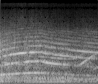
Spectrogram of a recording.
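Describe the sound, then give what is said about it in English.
Police car sirens wail continuously, their pitch sliding and overlapping as several units sound at once, loud over a steady background of engine and road noise. “what's that? Police cars.”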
